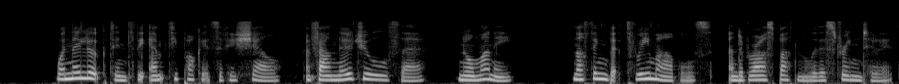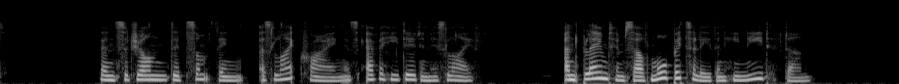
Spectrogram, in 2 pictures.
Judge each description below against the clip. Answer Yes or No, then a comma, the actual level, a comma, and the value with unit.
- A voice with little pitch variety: No, average, 4.0 semitones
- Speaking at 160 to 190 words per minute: Yes, average, 175 wpm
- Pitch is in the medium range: No, high, 205 Hz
